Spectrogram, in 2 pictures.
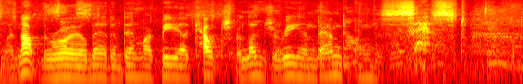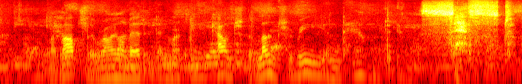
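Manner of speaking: low, soft verse, "incest" bursting on the second syllable; iambic stress. Shown as a demonstration. Teacher repeating exercise softly, stress on the end of "incest". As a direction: murmur the line, let the "cest" of "incest" leap out. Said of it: "You see how cest almost wants to leap out of the mouth".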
